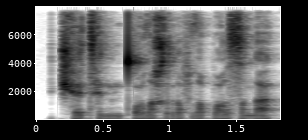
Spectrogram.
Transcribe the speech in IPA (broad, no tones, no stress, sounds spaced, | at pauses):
t͡ʃʰ ɛ tʰ ɛ n o n tʼ o ðˤ a χ r ɔ f ðˤ e p ɔ j sˤ e n a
